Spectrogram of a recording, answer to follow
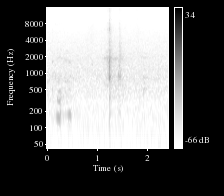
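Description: Near silence: room tone, with one faint, short sound a little over a second in.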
